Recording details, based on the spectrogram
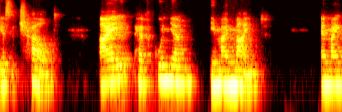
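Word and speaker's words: Kwun Yam: To me, this is Kunyam, and I pronounce it in a Cantonese way, Kunyam.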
